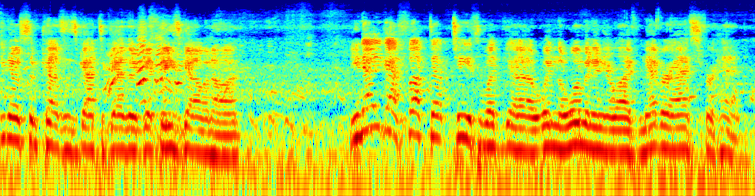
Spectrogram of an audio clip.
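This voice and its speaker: Over noticeable background noise and audible room echo, a man with an American accent speaks at a fairly quick pace, his fairly high pitch carrying lively intonation at very even loudness. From Southern Illinois. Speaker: stand-up comedian. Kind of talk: stand-up. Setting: stage with audience in restaurant.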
